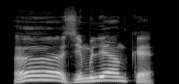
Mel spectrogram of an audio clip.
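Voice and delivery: scornful, contemptuous, lazy drawn-out drawl. The prince answers Maria, who has just introduced herself, with a contemptuous drawl. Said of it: "Презрительно протянул принц".

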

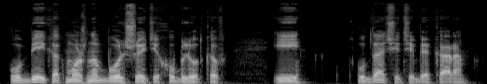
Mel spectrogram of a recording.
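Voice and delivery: ordinary delivery

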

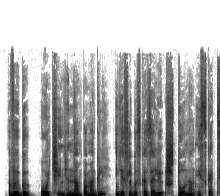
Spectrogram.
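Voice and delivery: ordinary delivery

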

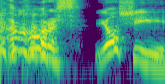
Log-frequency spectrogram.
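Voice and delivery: high-pitched, swooping cartoon critter voice in Irish accent. Retelling what a priest said to them, in an Irish-accented Yoshi voice. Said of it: "he said it with a perfect Yoshi voice, but like Irish somehow".

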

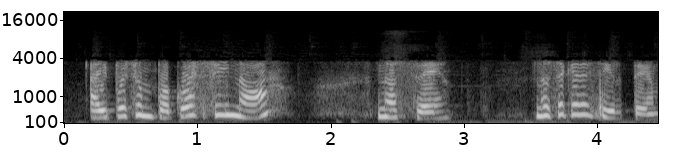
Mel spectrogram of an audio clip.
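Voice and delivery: dim, unfriendly, dismissive ditzy blonde voice. Asked to talk like a half-dumb blonde who dislikes everyone, the speaker plays along. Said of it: "medio tonta y no te cae bien nadie. ¿Cómo me hablarías?".

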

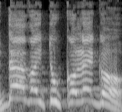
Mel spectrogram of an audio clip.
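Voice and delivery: very high, loud shouted call. A woman calls down from above to someone below: shouting from above. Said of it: "Zakrzyknęła z góry".

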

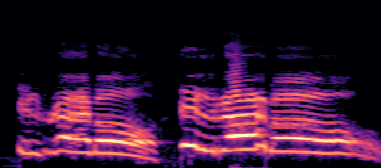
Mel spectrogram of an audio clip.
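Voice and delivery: very high, very loud bellow, "remo" stretched. Battered by waves in a rowing boat, a man cries out, shouting. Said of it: "gridò Ntoni".

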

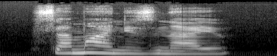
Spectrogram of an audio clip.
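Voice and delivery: ordinary delivery

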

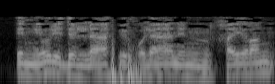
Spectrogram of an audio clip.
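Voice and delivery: ordinary delivery

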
